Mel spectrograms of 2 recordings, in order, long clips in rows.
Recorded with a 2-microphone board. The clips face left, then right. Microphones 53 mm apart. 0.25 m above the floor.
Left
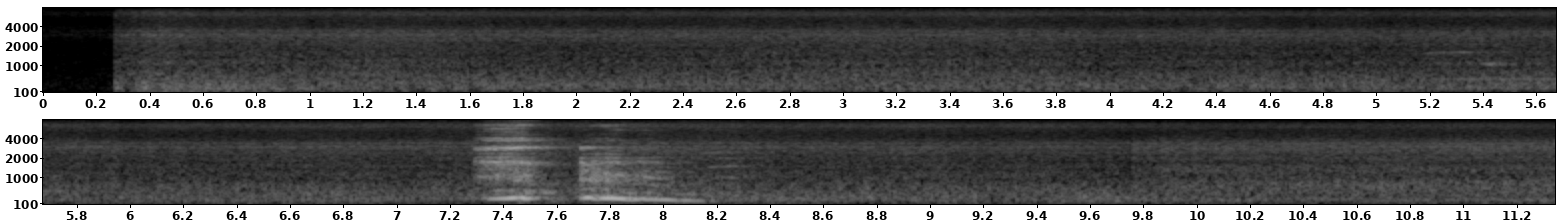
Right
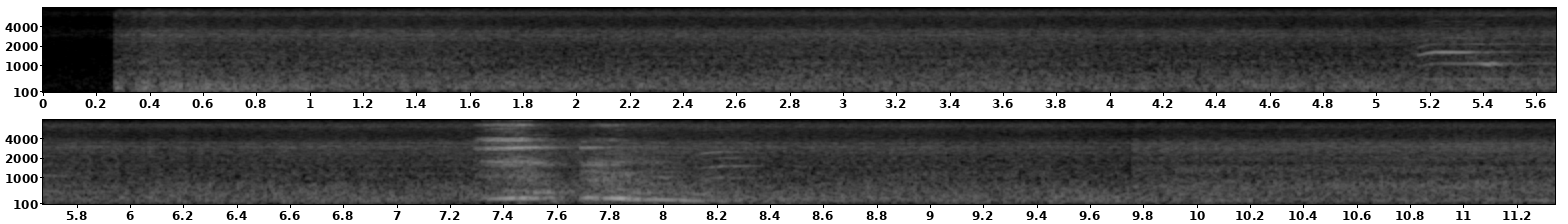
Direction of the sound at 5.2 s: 65° right (ahead or behind).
